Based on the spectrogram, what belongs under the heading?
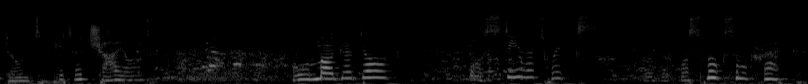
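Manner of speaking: slow, soft calming voice; soothing plea. Acted. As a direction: talk the crowd down gently. Calming tannoy-style plea.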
